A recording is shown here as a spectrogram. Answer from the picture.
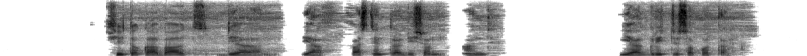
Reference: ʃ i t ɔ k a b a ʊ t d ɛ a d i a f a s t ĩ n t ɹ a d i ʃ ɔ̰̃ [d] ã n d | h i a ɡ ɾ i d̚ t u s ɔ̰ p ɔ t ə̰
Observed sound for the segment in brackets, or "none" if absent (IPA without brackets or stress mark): n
